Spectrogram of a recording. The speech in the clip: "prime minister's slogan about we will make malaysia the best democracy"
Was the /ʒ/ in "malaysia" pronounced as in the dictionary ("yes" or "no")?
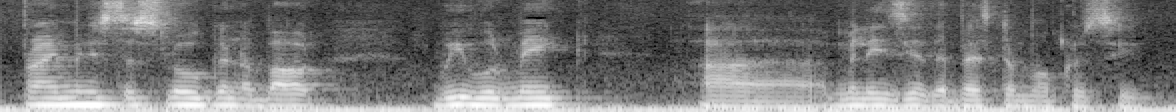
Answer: no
